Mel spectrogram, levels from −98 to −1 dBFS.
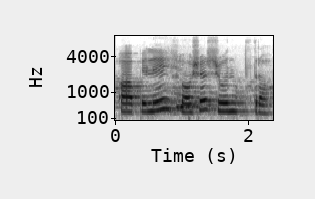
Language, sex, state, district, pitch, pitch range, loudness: Hindi, male, Madhya Pradesh, Bhopal, 275 Hz, 260-315 Hz, -14 LUFS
